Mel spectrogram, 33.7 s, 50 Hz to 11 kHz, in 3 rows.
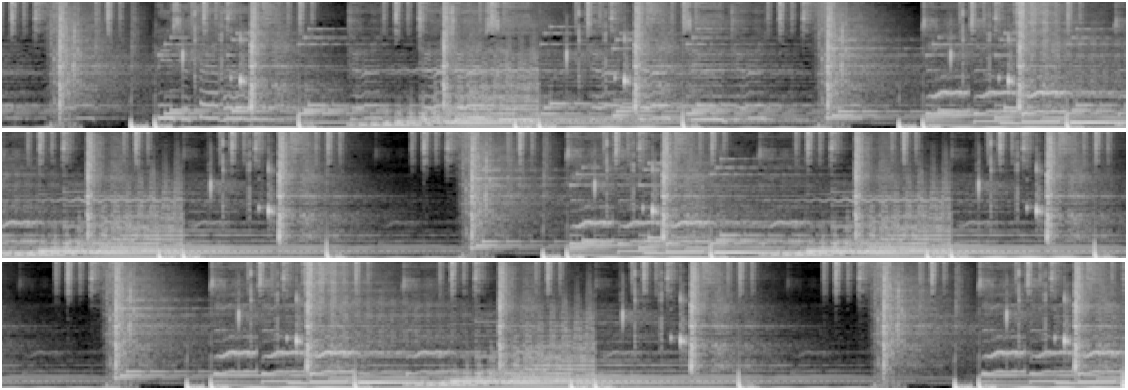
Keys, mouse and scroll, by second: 0.0-1.7 typing, 3.0 e, 4.4 p, 4.7 t, 5.8-13.7 typing, 14.1 Return, 15.4-19.9 typing, 16.6 Return, 18.0 Return, 20.2 Return, 21.8-23.0 typing, 23.5 ctrl+z, 24.0 d, 24.2 Return, 25.5-27.3 typing, 29.5 Return, 30.2-33.7 typing.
